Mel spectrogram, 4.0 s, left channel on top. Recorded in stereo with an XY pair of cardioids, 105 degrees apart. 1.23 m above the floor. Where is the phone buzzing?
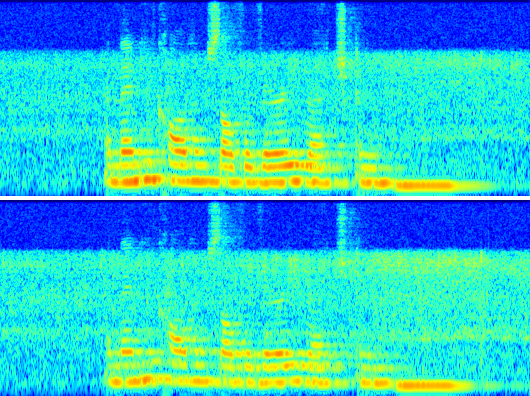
35° left, 3.5 m.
